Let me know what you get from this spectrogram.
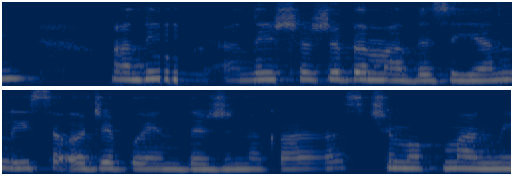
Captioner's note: speaking in native language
